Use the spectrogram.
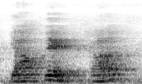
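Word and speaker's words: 야훼: 그런데 여호와라고 하는이 발음은 어디까지는 한식 발음이고 원래 히브리어 원어의 발음은 야회가 더 가깝습니다.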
